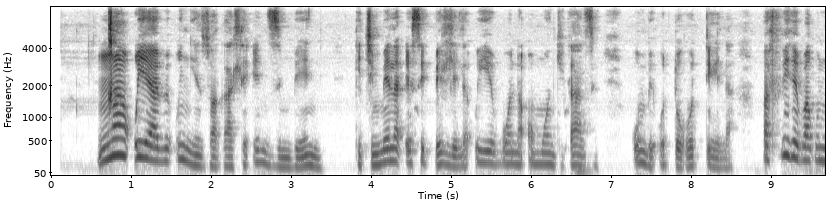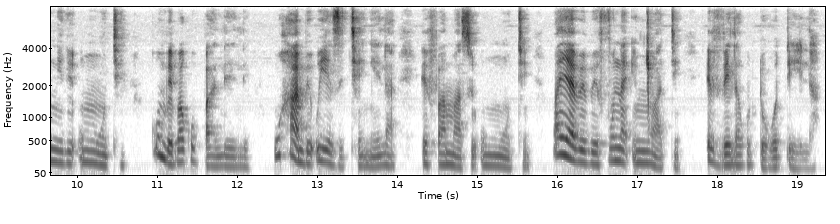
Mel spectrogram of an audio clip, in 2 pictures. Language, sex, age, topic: North Ndebele, female, 18-24, health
